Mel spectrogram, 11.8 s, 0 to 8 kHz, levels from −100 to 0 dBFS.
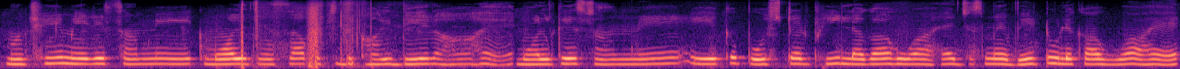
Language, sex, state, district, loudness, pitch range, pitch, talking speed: Hindi, female, Bihar, Saharsa, -23 LUFS, 220-235 Hz, 225 Hz, 130 wpm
